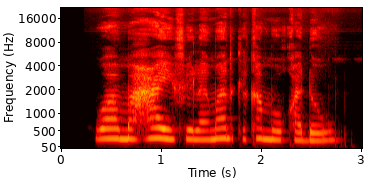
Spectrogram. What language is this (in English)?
Somali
